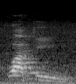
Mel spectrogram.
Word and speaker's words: walk: Working না ওয়াকিং। ওয়াক উচ্চারণটা এলটা উজ্জ্ব থাকবে।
